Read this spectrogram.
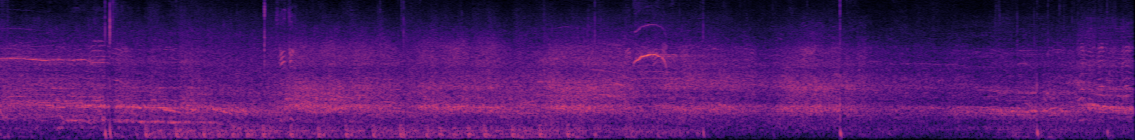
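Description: A large stadium crowd chants and cheers steadily.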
